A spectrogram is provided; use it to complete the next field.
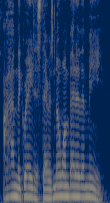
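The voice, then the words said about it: Poor imitation of another person's voice. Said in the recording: “that was a woeful impression.”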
